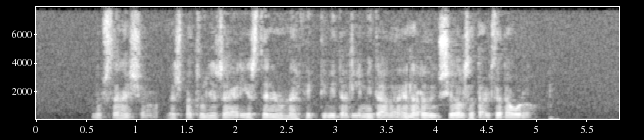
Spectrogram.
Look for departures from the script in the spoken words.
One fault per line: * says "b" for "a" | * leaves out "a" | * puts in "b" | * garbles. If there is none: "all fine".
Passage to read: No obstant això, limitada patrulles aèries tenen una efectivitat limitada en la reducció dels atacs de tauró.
* says "les" for "limitada"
